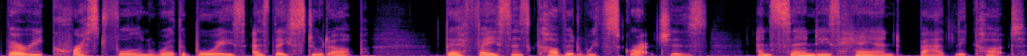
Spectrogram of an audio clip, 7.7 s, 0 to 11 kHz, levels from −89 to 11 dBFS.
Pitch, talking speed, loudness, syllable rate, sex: 200 Hz, 150 wpm, -21 LUFS, 4.4 syllables/s, female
